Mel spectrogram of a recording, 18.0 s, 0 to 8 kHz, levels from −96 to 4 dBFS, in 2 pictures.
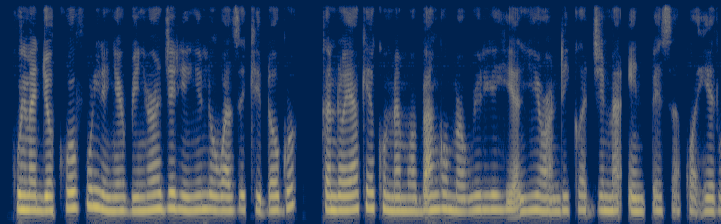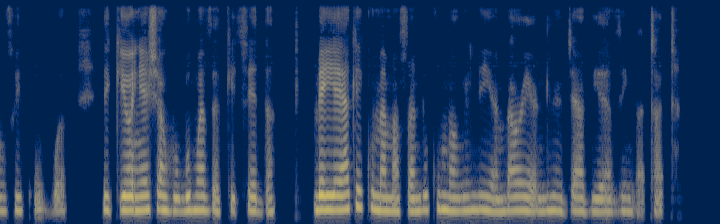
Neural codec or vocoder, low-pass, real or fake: codec, 24 kHz, 0.9 kbps, WavTokenizer, small release; 7.2 kHz; fake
